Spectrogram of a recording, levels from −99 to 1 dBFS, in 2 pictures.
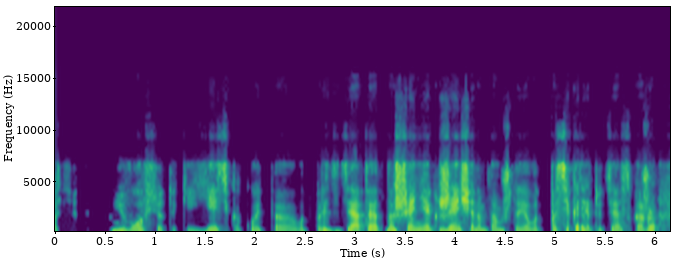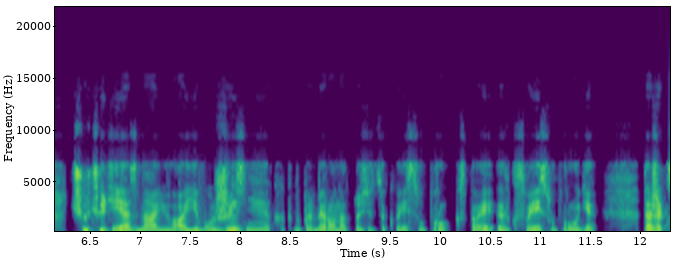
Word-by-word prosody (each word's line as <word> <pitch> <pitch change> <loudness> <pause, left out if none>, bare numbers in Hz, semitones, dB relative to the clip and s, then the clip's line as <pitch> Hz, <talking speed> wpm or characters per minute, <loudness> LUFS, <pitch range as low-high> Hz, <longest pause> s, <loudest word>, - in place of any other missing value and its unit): всё-таки, - - -14 0.3
от - - -45
него 200 +8 -2
всё-таки 205 -6 -12
есть 200 +5 -2
какое-то 175 -2 -9
вот 170 - -11
предвзятое 195 0 +3
отношение 255 - +6
к 215 - -9
женщинам, 245 - +8
потому 185 +1 -5
что 195 - -3
я 185 -1 -2
вот 185 0 -8
по 225 - -3
секрету 370 - +2
те 205 +1 -4
скажу, 195 - -2 0.3
чуть-чуть 325 -10 0
я 235 -2 +3
знаю 195 -1 -3
о - - +1
его 195 +1 -5
жизни, 335 - -2
как, - - -19
например, 205 +1 -5
он 195 -2 -4
относится 195 -2 -10
к - - -28
вое 220 +5 -7
супруг 185 0 -9
к - - -21
свое 200 +4 -4
э, 215 -3 -4
к - - -20
своей 220 +4 -1
супруге, 190 - -6 0.5
даже 330 - +5
к - - -7
200 Hz, 195 wpm, -22 LUFS, 185-230 Hz, 0.5 s, женщинам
